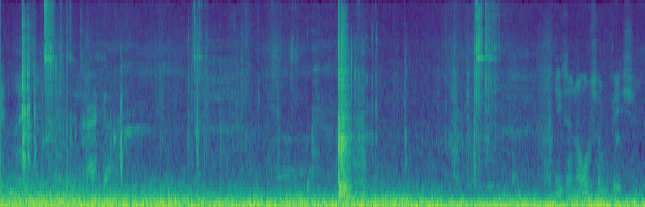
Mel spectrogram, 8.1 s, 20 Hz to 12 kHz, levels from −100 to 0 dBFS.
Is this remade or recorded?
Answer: recorded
